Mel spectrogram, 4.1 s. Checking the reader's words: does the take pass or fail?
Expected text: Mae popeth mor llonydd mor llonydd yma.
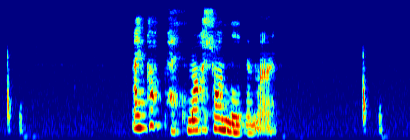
fail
